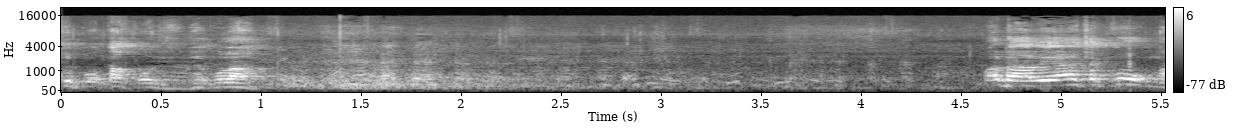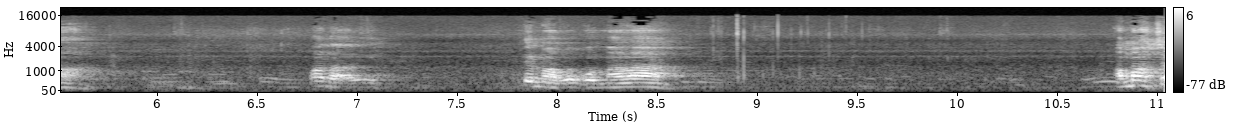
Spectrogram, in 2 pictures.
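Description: A man speaks with emphasis into a microphone, heard through loudspeakers in a large echoing hall.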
